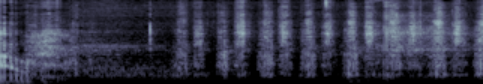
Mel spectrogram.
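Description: A penny scraping over the latex panel of a scratchcard: a quick run of short scratching strokes that starts about a second in.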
